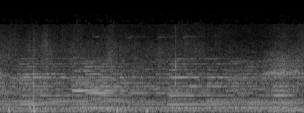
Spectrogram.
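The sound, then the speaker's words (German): The church bells of Mülheim ringing in town, a steady overlapping peal with sustained tones hanging in the air, accompanied by faint outdoor ambience and no voices. “Die Glocken. Hört ihr sie? Die Glocken von Mülheim.”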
